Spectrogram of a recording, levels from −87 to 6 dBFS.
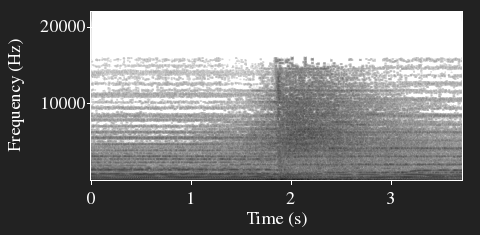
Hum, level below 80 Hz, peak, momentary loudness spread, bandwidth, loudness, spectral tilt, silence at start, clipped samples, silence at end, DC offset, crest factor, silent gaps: none; -24 dBFS; 0 dBFS; 6 LU; 16.5 kHz; -15 LUFS; -4 dB/octave; 0 s; under 0.1%; 0 s; under 0.1%; 14 dB; none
